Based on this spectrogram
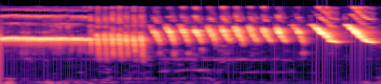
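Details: Canary trained on black-throat and prinia song; a steady high whistled tone over a fast pulsing trill, then a chain of descending chirps, about four a second, ending in two louder sweeping notes.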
